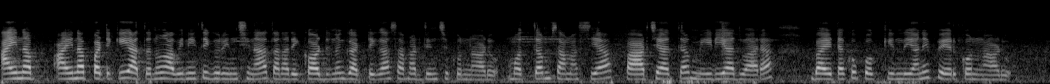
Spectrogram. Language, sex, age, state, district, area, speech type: Telugu, female, 18-30, Telangana, Mahbubnagar, urban, read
